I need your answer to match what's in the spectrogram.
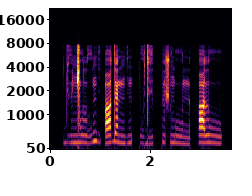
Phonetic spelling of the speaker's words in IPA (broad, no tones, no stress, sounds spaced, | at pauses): dʱ y ŋ͡ǀ u l o̤ ŋ i̤ ʔ ɑ d æ n ŋ i̤ n pː o̤ d e̤ pː y ʃ ŋ u n | ɑ l u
